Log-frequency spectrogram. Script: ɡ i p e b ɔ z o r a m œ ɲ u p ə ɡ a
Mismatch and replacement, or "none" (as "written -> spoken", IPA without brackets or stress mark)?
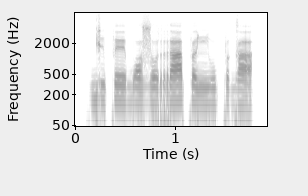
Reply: m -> p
